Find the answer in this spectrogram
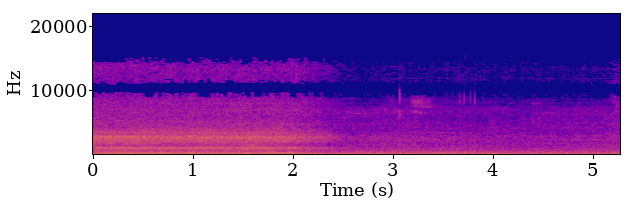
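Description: A train running through the station with a steady low rumble. Its higher, brighter part dies away about two seconds in, leaving a quieter low rumble.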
